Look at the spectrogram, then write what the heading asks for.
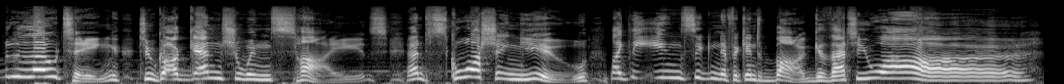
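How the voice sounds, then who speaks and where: A man voicing a pompous, villainous gentleman frog from a video game, theatrical and grandiose. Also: high-pitched, huge pitch swings, no echo, soft background music, pitched above the performer's own voice, full character voice. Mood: mocking menace. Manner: theatrical, drawn-out, mock-apologetic.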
